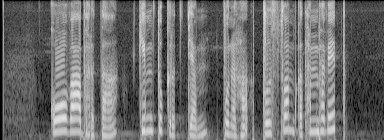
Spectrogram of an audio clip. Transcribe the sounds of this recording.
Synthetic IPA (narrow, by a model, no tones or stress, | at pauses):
koːʋaːbʱɐɾt̪aː | kimt̪ukɾɪt̪jɐmpunɐɦɐpunst̪ʋɐmkɐt̪ʰɐmbʱɐʋeːt̪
